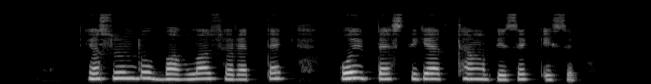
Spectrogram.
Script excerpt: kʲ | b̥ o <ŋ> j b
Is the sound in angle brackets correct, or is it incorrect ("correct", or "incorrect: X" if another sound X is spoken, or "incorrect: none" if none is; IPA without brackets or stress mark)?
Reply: incorrect: none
